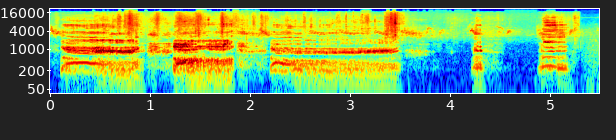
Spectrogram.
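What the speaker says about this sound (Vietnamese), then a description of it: "Wild boar." A wild boar makes a series of loud, harsh, drawn-out grunting squeals up close, three long bursts followed by two shorter grunts with brief quiet gaps between.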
